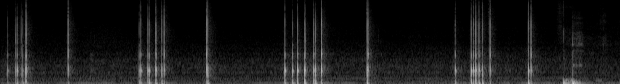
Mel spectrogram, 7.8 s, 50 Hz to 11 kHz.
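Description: Long nails tap on the stiff laminated cover of a purple A4-size spiral notebook held upright. Short, sharp, dry clicks come in uneven bursts and single taps with quiet gaps between them, over a faint low hum. The taps die away almost instantly.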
